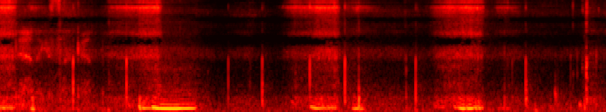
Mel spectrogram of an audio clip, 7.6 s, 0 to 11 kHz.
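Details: Sleeping 10-week-old Boxer puppy that usually snores: low snoring on each breath with small wet sucking and clicking sounds between, suckling while asleep.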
